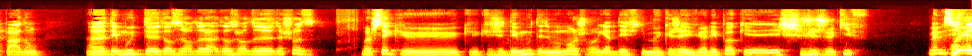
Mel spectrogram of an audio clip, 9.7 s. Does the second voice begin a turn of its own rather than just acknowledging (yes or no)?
yes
